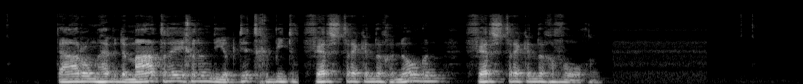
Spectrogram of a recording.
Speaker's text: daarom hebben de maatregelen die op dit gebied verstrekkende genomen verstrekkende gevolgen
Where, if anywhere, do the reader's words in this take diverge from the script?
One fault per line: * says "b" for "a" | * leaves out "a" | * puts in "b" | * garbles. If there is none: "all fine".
all fine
